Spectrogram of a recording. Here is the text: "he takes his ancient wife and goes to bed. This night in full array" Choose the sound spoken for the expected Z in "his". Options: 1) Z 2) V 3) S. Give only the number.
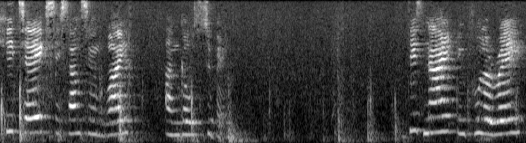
3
